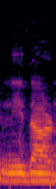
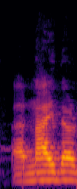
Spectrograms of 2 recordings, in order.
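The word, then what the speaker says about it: neither: উচ্চারণটা আরো আছে হচ্ছে নিদার নর নিদার নর যেটাকে আমরা নাইদার নরও বলি এবং নট অনলি বাট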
